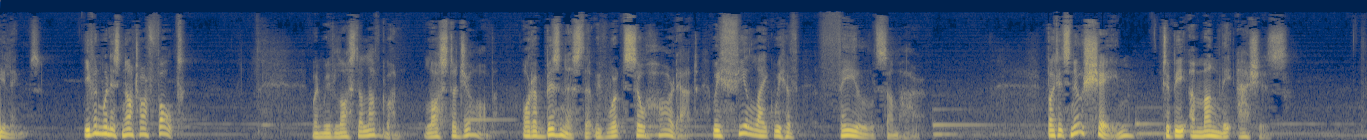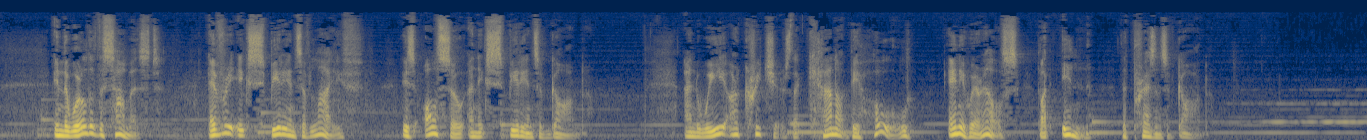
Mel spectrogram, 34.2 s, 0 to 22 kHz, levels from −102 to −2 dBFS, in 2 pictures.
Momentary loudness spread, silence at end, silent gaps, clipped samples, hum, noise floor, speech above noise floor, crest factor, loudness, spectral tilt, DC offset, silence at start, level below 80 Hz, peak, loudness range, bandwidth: 19 LU; 0 s; none; under 0.1%; none; -55 dBFS; 33 dB; 22 dB; -24 LUFS; -5.5 dB/octave; under 0.1%; 0 s; -56 dBFS; -2 dBFS; 5 LU; 15 kHz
